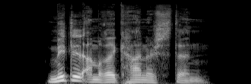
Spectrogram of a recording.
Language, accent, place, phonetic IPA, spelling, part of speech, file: German, Germany, Berlin, [ˈmɪtl̩ʔameʁiˌkaːnɪʃstn̩], mittelamerikanischsten, adjective, De-mittelamerikanischsten.ogg
- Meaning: 1. superlative degree of mittelamerikanisch 2. inflection of mittelamerikanisch: strong genitive masculine/neuter singular superlative degree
